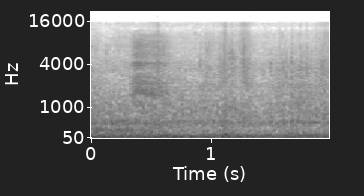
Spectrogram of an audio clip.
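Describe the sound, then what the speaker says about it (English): A crow caws in the video game Blacktail, a few harsh calls in the first second and a half over a steady low ambient rumble of the game's outdoor world. "Let that bird go away."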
